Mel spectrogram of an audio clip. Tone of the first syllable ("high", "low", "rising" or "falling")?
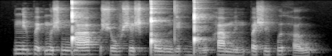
falling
